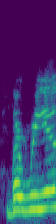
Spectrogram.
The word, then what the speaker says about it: Berea: for Women at, how do you say it, Berea College? Berea College in Berea, Kentucky.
